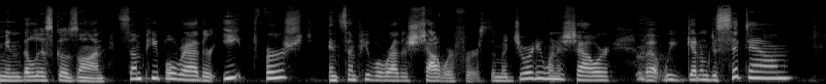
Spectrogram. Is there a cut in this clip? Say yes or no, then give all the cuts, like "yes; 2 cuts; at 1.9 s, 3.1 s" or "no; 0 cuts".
yes; 2 cuts; at 1.1 s, 3.2 s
